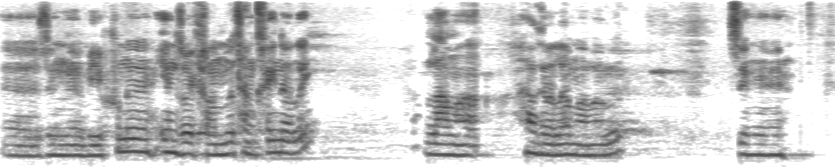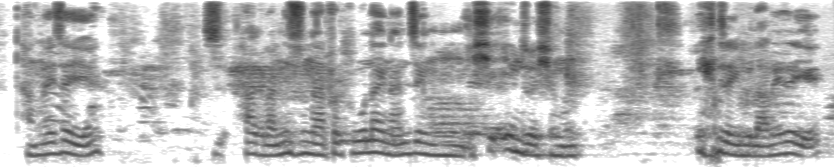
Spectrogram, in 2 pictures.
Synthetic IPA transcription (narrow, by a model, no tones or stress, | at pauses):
zɯŋɯbikʰunɯenzɔjkʰamnɯtʰaŋkʰajnalaj | lamahaɡɾalamababɯ | z̥ɯŋɯ | tʰaŋnajzajɯ | haɡɾanizɯŋnaɾpʰɯkʰɯbunajnazɯŋsiinzɔjsimɯ | inzojbɯlanajzajɯ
